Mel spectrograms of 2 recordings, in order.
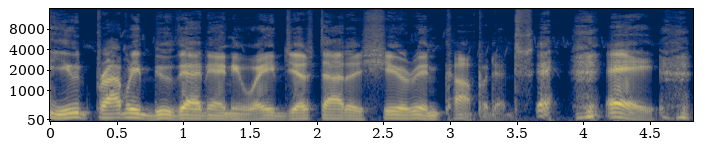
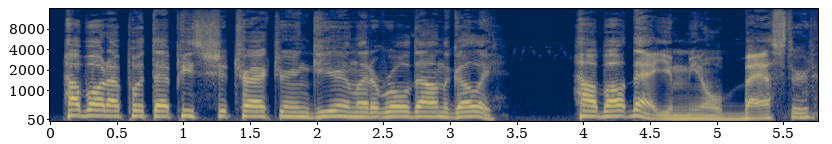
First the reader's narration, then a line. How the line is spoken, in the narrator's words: Henry chuckled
